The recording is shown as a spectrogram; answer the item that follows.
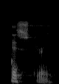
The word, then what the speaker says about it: history: ready let's look together in history the o is often not pronounced history history history history temperature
